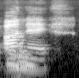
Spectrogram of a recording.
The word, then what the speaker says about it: Ane: Ane. I was like, I know it ends in "nay."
